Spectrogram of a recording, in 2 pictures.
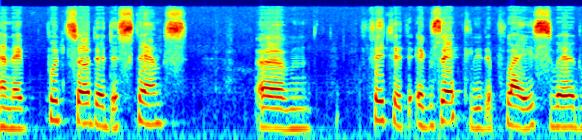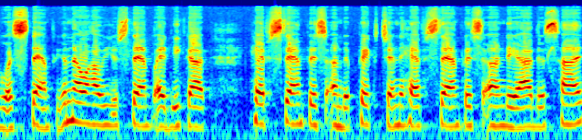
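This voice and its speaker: A woman with a Polish accent, medium pitch, monotone, flat intonation, very even loudness and a fairly slow pace. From Poland (Lwow). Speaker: Holocaust survivor. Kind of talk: oral history interview answer.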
